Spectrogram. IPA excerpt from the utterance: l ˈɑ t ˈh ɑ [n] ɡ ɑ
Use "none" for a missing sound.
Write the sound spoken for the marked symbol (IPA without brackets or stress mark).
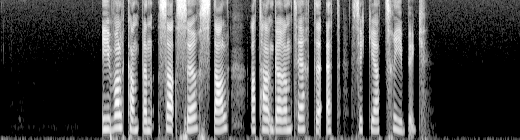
ŋ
